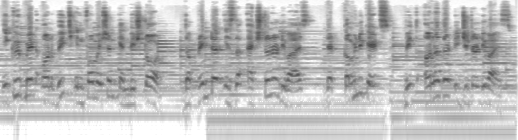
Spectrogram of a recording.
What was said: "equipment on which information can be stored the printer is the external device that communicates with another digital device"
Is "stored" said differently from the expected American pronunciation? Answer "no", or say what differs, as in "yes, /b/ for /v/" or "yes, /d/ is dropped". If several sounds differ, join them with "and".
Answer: no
